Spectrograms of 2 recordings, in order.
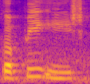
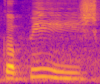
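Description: No difference in how they are said.

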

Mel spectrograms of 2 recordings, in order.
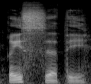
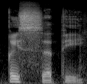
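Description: The two takes are said the same way.

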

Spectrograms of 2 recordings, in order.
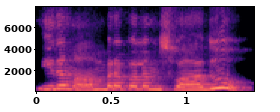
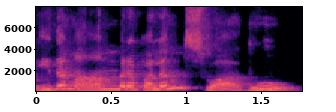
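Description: First: The voice rises at the end like a question. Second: The voice falls at the end like a statement. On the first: It asks whether the mango is sweet. "Cock அர்த்தேன பிரஷ்னஹா கிரியதே" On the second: It states that the mango is sweet. "it is a statement"

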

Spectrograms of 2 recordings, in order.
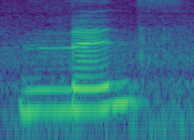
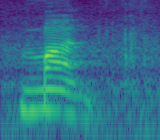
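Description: First: The vowel is not a short relaxed 'uh' sound. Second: The vowel is a short relaxed 'uh' sound. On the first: The speaker calls it wrong. "Sometimes I hear month or months" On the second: The speaker calls it right. "It's month"

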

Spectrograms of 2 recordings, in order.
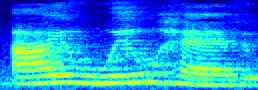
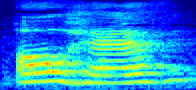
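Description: First: Each word is said fully and separately. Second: The first two words merge into one syllable.

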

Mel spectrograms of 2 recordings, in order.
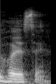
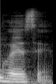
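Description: Both takes have the same delivery.

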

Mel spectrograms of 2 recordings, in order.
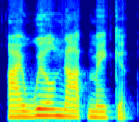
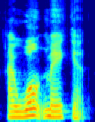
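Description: First: The words will not are said in full. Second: Will not is contracted into one syllable. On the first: "How do you shorten that?" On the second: "you shorten will not, and it becomes I won't make it"

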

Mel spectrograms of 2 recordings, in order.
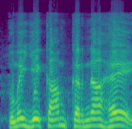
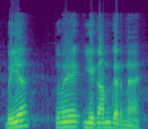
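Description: First: It is said loudly, almost shouted. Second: It is said plainly in a normal voice.

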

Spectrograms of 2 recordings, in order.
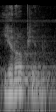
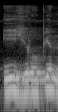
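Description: First: The word begins with a 'y' consonant sound. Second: The word begins with an 'ee' vowel sound. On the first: The speaker calls it right. "बल्कि ये simply यूरोपियन है" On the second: The speaker calls it wrong. "ई यूरोपियन नहीं है"

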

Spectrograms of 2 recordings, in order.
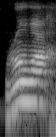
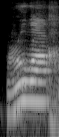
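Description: No difference in how they are said.

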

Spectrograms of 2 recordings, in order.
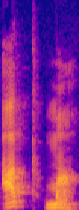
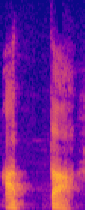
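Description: First: A single t is followed by an m sound. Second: A doubled t with no m sound. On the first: The speaker calls it wrong. "তাহলে এখানে উচ্চারণ করা লাগবে আত্মা" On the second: The speaker calls it right. "তাহলে উচ্চারণ হয়ে যাচ্ছে আত্মা"

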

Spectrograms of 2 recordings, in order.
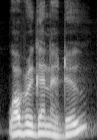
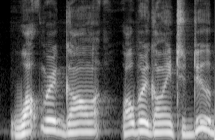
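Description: First: The t at the end of 'what' is dropped. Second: The t at the end of 'what' is released.

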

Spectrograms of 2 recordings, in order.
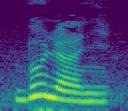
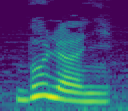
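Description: The two takes are said the same way.

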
